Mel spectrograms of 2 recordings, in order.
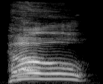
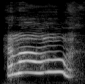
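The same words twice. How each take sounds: First: Calling out loud into the house. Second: Put-on high, loud childish call with a laugh; kid's voice. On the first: Retold or imitated. Bobby calls loudly into the empty house. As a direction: call out into the dark doorway. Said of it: "in a loud voice". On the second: Imitating Bobby calling like a kid into the house. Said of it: "He sounded like a kid".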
